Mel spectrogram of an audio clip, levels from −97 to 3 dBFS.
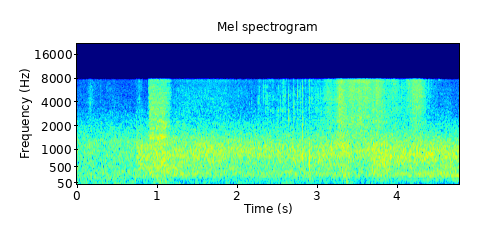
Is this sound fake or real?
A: real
